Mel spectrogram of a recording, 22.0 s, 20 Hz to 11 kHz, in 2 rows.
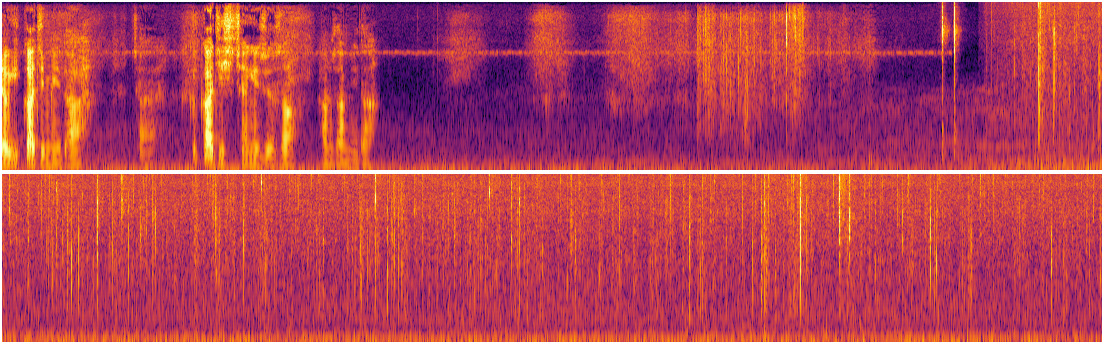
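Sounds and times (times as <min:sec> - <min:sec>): low fire rumble: 0:09.8 - 0:22.0
fire crackling and popping: 0:09.9 - 0:22.0.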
